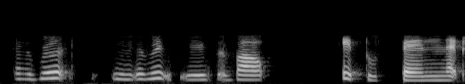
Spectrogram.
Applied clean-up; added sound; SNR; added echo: neural mask model DeepFilterNet 3.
